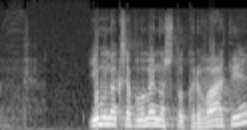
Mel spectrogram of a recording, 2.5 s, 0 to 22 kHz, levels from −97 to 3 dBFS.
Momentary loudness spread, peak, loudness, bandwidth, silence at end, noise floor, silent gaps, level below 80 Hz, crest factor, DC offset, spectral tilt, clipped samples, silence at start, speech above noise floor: 5 LU; 0 dBFS; -11 LUFS; 14 kHz; 0 s; -52 dBFS; none; -46 dBFS; 12 dB; under 0.1%; -7 dB/octave; under 0.1%; 0.9 s; 43 dB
